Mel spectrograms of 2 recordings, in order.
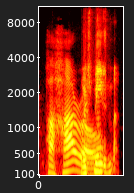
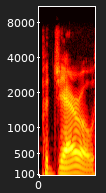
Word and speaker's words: Pájaro: week in in California I pronounced pájaro pájaro Street when I announced a traffic situation I pronounced it Pajero Street well my name should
